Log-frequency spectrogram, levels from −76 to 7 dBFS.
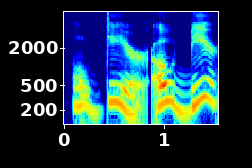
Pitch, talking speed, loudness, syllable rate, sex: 235 Hz, 155 wpm, -18 LUFS, 3.0 syllables/s, female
